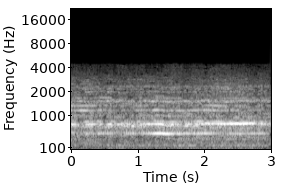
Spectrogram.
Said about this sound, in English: Let me see if I can get through a window. You can hear the bells and the whistles out there.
